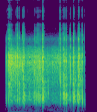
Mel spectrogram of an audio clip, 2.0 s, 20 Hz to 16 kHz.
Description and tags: radio static 01
static, radio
